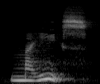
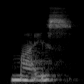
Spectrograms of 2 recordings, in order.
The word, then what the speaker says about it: maíz: Same thing a couple of words over with the word for corn, maíz. We don't want to say maíz, maíz. Queremos dos sílabas, maíz.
